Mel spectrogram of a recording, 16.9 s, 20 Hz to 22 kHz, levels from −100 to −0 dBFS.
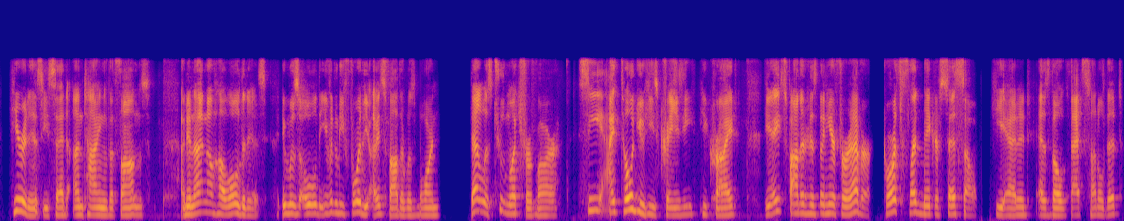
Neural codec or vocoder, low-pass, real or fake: codec, 16 kHz, 2 kbps, X-Codec, HuBERT features, trained on general audio; 7.2 kHz; fake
